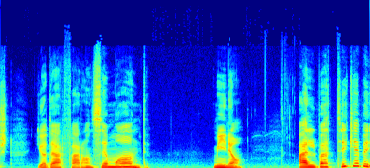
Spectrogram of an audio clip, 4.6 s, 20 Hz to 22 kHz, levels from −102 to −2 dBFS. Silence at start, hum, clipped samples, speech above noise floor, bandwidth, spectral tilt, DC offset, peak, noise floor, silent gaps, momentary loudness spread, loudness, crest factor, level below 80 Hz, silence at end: 0 s; none; under 0.1%; 37 dB; 14.5 kHz; -5.5 dB/octave; under 0.1%; -2 dBFS; -57 dBFS; none; 13 LU; -20 LUFS; 18 dB; -64 dBFS; 0 s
